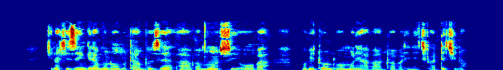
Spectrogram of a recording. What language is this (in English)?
Ganda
